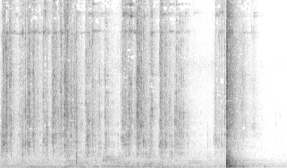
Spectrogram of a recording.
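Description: Small wooden hand-held god's sedan chair used for divination, shaken by two bearers: a quick clattering rattle for about two and a half seconds, then one hard knock of the chair on the table near the end.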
